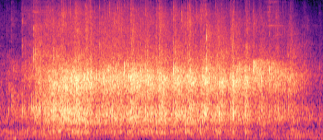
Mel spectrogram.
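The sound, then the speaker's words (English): A room full of people gives a round of applause for a person named at a recognition ceremony. Dense, even clapping rises quickly, stays loud and steady, and thins slightly toward the end. “So we'll give her a round of applause.”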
